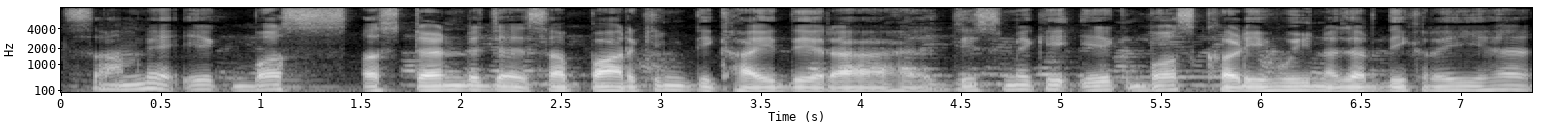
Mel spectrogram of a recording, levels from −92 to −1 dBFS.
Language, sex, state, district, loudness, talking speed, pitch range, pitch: Hindi, male, Bihar, West Champaran, -18 LUFS, 165 wpm, 95-110 Hz, 100 Hz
